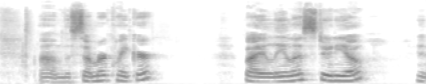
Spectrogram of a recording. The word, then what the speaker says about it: Leela: The Summer Quaker by Leela Studio, and it is pronounced Leela. But as I shared a while back, I emailed her and asked her, and she's like, honestly, I don't care.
